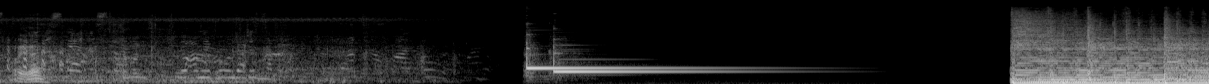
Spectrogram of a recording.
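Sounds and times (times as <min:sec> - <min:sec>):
two-note chime: 0:05.3 - 0:08.4.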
